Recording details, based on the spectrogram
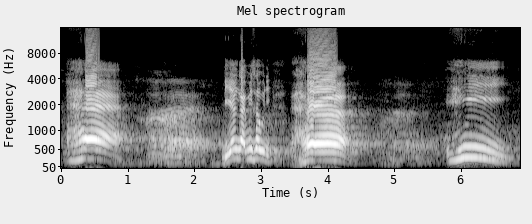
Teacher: Huruf ha makhrajnya di pangkal tenggorokan.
